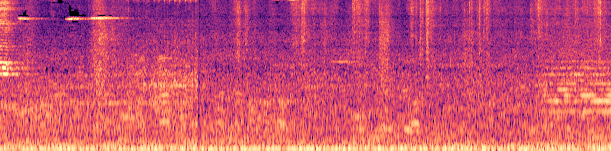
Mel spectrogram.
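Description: Steady low rumble of street traffic under scattered faint voices, with a clearer voice coming in near the end.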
